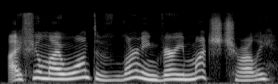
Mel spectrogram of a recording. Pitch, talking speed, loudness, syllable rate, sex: 240 Hz, 195 wpm, -16 LUFS, 4.6 syllables/s, female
